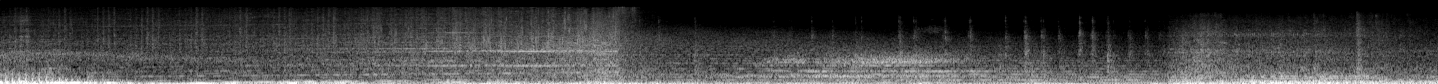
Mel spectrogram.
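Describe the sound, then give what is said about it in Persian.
A milk-hauling truck's engine roars loudly and continuously as it drives at maximum speed, the heavy rumble steady throughout with a couple of brief shifts in tone. No one speaks. “این کامیون حمل شیره دارم با حد اکثر سرعت میرم.”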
